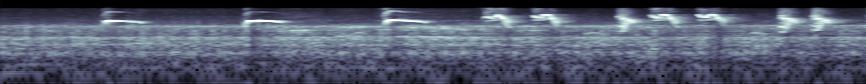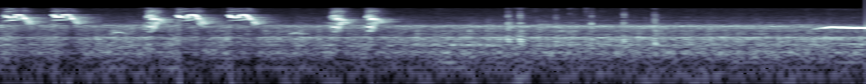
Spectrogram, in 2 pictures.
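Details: Filler song of a white-rumped shama for training caged songbirds. A steady series of sharp, high chipping notes repeats roughly twice a second, each note falling in pitch, and ends with a thin whistled note.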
